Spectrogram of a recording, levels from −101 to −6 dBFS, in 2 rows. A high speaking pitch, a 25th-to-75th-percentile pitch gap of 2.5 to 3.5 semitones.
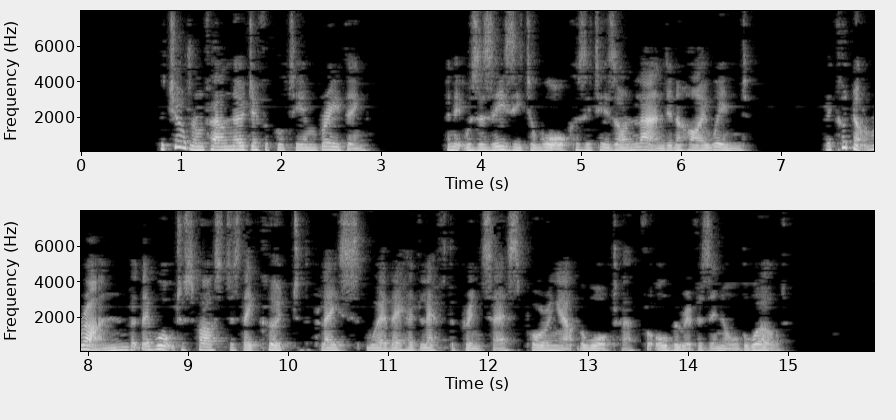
No: medium, 150 Hz; average, 3.2 semitones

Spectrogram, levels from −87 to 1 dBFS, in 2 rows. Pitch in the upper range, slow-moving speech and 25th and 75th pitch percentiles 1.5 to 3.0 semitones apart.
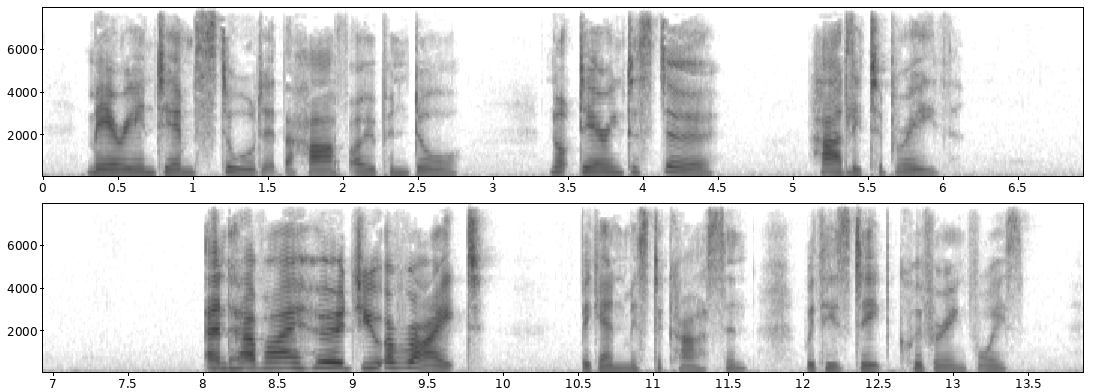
Yes: high, 205 Hz; slow, 130 wpm; narrow, 2.4 semitones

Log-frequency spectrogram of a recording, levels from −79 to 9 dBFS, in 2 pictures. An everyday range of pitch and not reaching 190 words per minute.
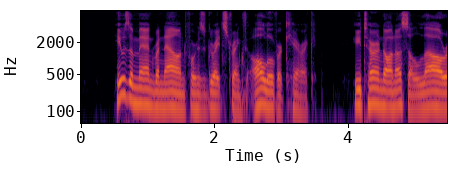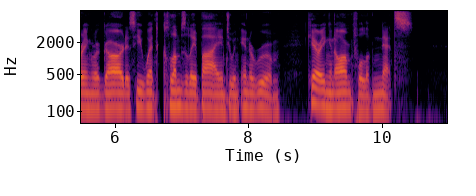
No: narrow, 2.2 semitones; average, 180 wpm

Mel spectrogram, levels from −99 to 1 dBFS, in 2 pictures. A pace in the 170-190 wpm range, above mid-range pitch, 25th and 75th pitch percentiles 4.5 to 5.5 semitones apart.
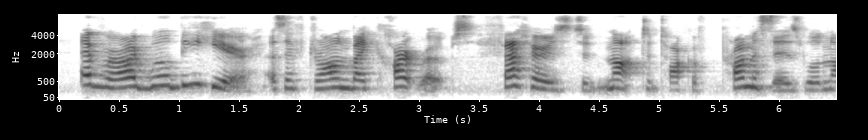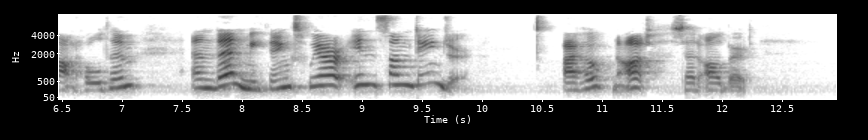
No: average, 150 wpm; very high, 290 Hz; average, 5.2 semitones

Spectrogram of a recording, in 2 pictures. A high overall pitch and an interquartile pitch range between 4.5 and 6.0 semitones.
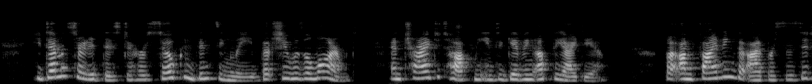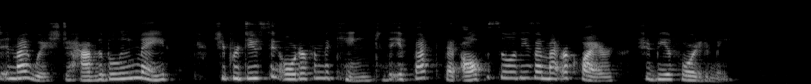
Yes: high, 245 Hz; average, 5.3 semitones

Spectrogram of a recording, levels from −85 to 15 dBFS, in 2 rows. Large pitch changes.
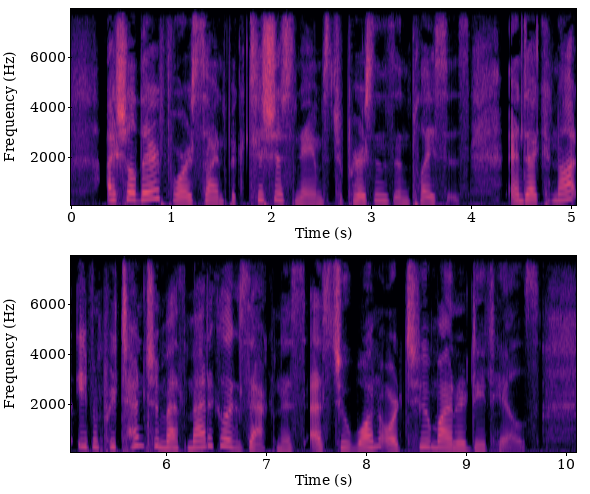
No: average, 4.4 semitones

